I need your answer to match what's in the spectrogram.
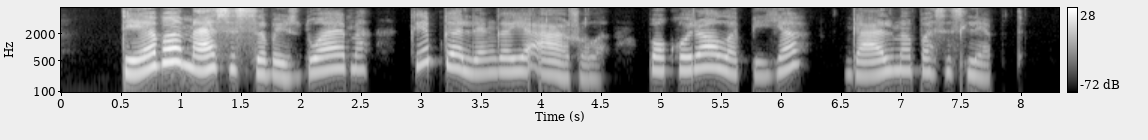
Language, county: Lithuanian, Klaipėda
